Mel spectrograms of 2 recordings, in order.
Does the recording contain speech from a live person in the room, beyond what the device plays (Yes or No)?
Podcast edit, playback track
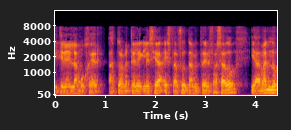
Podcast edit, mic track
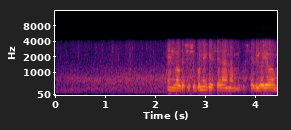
Yes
